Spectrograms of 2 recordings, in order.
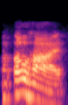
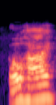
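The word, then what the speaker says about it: Ojai: what town is he in in California um ohigh that's why this is ohigh Beverage Company yes ohigh how do you spell that oh o j AI we uh were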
